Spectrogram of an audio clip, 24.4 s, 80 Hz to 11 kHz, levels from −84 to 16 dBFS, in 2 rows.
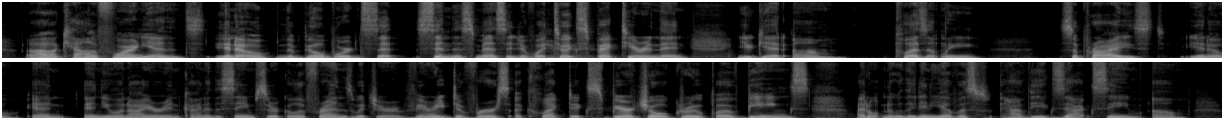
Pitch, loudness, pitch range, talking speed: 165 Hz, -32 LUFS, 155-180 Hz, 145 wpm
